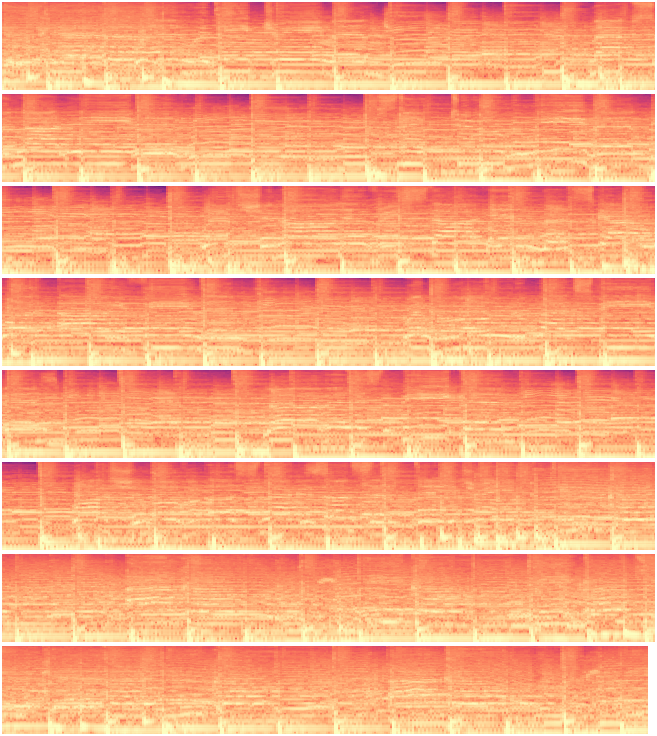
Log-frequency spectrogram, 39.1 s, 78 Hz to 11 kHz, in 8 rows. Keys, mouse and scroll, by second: 2.8-8.4 drag, 13.8 alt+g, 14.6-37.7 drag.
